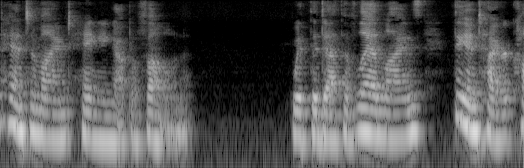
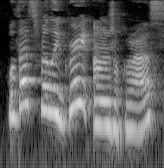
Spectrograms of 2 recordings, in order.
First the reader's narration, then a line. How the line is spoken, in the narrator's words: he blurted, at about twice the speed of normal conversation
